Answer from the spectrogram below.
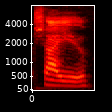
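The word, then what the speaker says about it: Shyu: Yeah, it's spelled Shu, but Shiyu. – They literally wrote Shy, S-H-Y, and then added U at the end.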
